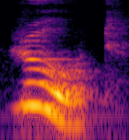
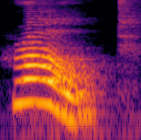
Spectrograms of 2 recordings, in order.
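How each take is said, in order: First: It rhymes with 'boot'. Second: It rhymes with 'out'. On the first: "हम बोलते हैं रूट" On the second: "American इसी word को कैसे pronounce करेंगे? राउट"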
